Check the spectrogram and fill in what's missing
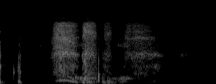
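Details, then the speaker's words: A dog lying below the owner snoring loudly: a single loud, rough, noisy breath lasting about a second, with a low fluttering rumble, in a quiet room. "I don't know if you can hear my dog snoring down below me he's just being super loud"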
